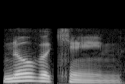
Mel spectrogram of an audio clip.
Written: Novocain

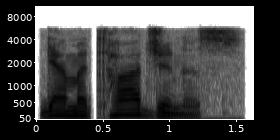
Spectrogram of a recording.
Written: gametogenous

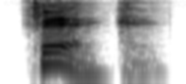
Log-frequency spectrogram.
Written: fikh

